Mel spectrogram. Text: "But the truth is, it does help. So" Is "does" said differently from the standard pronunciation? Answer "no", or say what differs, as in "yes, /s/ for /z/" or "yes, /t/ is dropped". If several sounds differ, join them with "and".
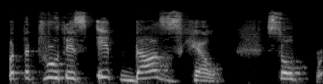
no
